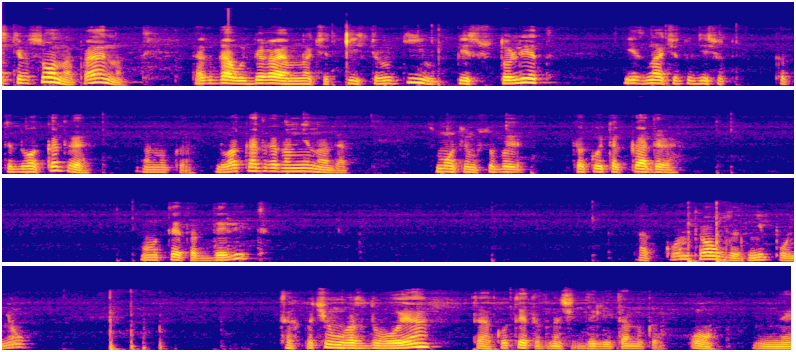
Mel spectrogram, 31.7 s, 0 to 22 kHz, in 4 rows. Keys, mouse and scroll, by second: 3.3 click, 4.3 shift+click, 6.6 click, 7.2 click, 8.3 click, 10.3 click, 10.9 click, 12.4 middle click, 15.2 click, 17.0 click, 18.1 Delete, 20.9-22.0 drag, 23.1 ctrl+z, 25.2 ctrl+z, 27.3 click, 28.7 click, 29.8 Delete.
